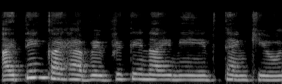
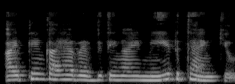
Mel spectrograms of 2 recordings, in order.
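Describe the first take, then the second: First: The tone sounds warm and friendly. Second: The tone sounds curt and rude. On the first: The speaker seems grateful and polite. The speaker calls it right. "if you say like that, it, it doesn't sound rude" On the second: The speaker seems uninterested in the other person. The speaker calls it wrong. "if you say it that way, it will sound rude"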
